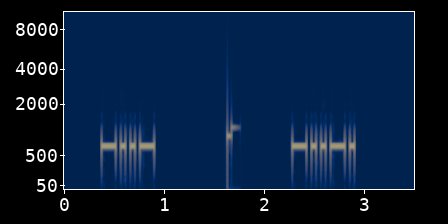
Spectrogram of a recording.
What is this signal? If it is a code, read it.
Morse code, heard as a keyed tone, about 25 wpm, 700 Hz. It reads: X /
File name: Single Character (Letter:Number:Punctuation:Prosign) - Rapid-Fire - 25wpm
